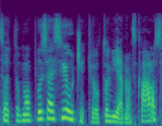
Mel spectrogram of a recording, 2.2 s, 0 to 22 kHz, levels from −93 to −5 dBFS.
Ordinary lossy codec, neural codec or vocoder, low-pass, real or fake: AAC, 48 kbps; codec, 44.1 kHz, 2.6 kbps, SNAC; 14.4 kHz; fake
